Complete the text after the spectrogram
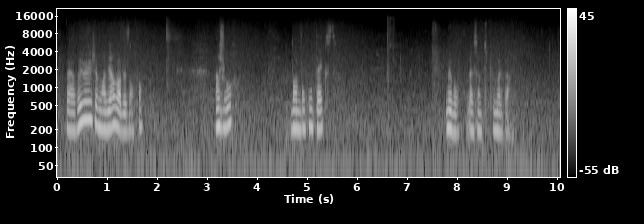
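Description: A woman speaks softly and warmly, close by.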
